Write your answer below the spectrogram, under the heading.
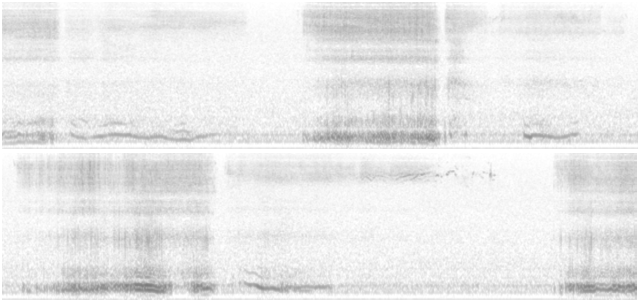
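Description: Rhythmic rumbling snores with fluttering, nasal snorting breaths, about four cycles over seventeen seconds; snoring in a sleeping dog.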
